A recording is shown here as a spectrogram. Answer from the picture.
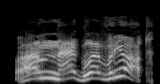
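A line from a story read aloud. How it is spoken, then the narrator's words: Shouted in unison. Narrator (Russian): крикнули оба в один голос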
